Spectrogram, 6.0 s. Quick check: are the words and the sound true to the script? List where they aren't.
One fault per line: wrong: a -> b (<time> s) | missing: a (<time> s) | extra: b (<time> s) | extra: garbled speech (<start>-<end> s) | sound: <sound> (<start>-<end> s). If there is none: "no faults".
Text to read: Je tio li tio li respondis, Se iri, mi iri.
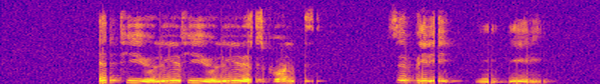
sound: dropout (2.9-3.0 s)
